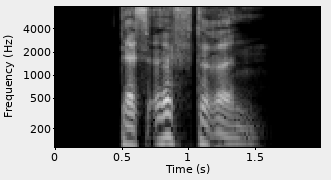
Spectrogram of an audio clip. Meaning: many times
- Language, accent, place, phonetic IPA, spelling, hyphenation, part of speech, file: German, Germany, Berlin, [dɛs ˈœftɐʁən], des Öfteren, des Öf‧te‧ren, adverb, De-des Öfteren.ogg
